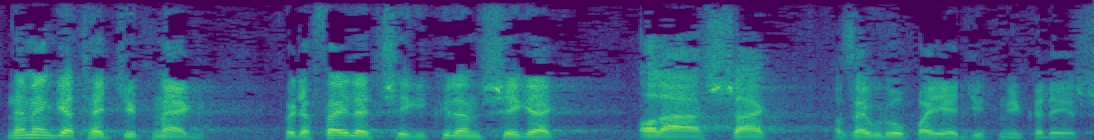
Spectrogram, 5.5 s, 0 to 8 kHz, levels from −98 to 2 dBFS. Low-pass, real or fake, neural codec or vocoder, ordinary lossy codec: none; real; none; none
